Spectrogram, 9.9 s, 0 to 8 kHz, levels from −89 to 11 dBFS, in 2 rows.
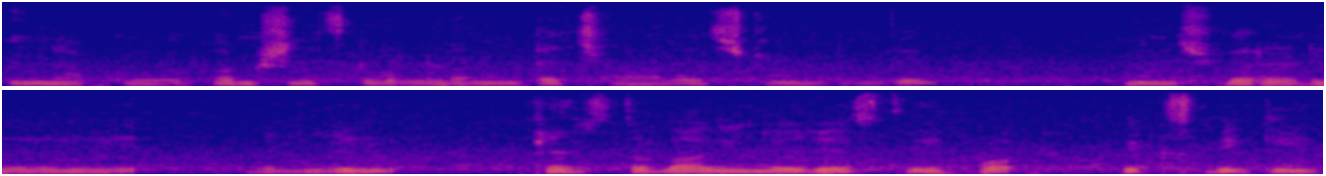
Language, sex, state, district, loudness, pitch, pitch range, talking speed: Telugu, female, Andhra Pradesh, Guntur, -35 LUFS, 185 Hz, 185-195 Hz, 110 wpm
